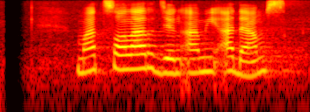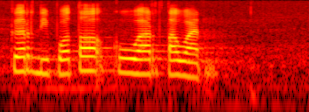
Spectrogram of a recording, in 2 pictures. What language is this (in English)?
Sundanese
